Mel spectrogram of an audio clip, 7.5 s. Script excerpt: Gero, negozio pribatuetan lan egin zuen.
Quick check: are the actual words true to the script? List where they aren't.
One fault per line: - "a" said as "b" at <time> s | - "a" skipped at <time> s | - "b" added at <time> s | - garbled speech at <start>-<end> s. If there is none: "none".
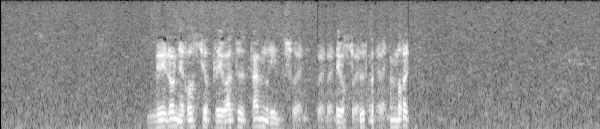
- "lan" skipped at 3.3 s
- garbled speech at 4.0-5.1 s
